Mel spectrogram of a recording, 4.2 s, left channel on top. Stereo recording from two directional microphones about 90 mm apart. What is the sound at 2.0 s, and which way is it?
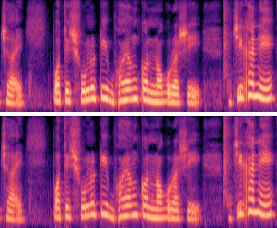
A woman's voice, 30° left (ahead or behind).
